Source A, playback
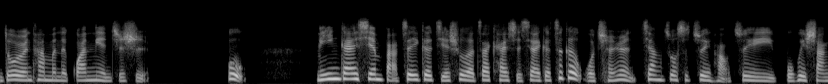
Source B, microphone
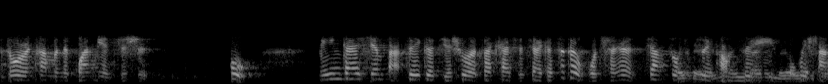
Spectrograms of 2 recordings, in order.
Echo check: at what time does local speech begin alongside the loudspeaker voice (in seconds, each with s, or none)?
6.7 s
